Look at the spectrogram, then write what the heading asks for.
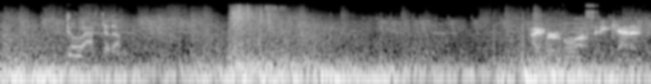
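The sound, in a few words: hypervelocity cannon firing in Imperial Civil War video game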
